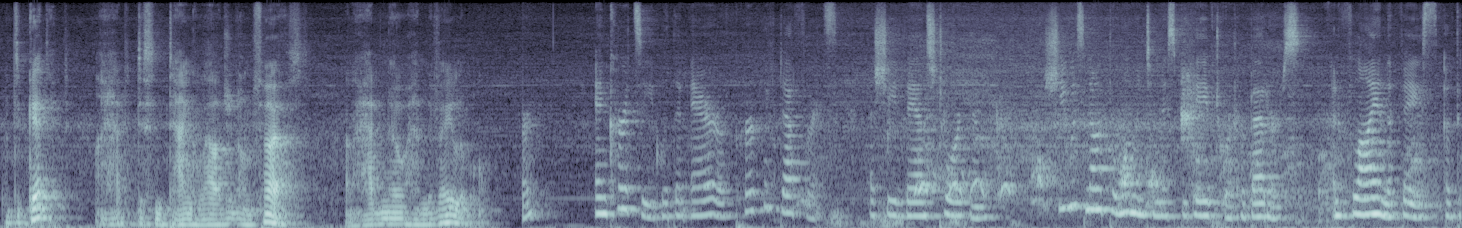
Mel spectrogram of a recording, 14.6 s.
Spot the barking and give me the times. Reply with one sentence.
You can hear the barking from 8.0 to 14.5 s.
